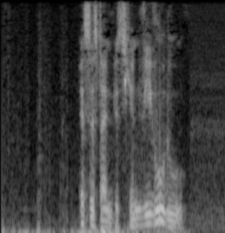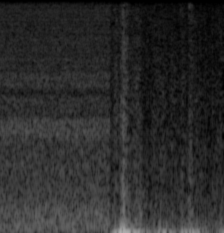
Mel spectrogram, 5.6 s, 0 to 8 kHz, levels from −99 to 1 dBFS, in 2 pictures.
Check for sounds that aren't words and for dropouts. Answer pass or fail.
pass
